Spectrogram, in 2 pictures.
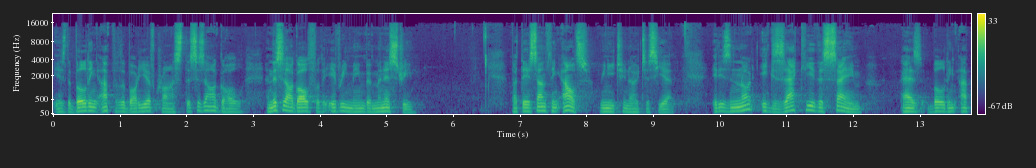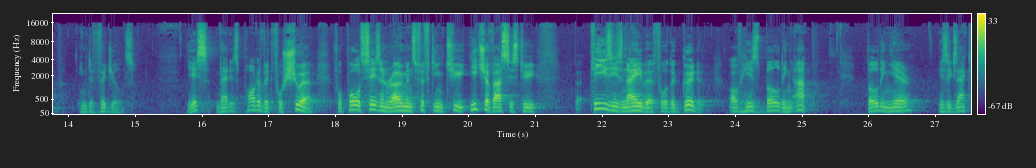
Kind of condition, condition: setting, large echoing room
